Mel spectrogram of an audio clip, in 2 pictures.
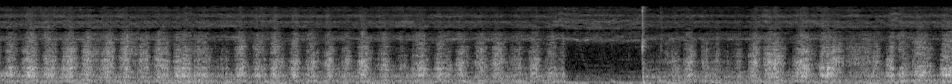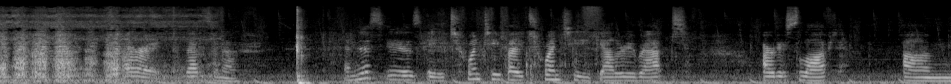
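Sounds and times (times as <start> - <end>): torch flame hissing: 0.0 - 12.1.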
